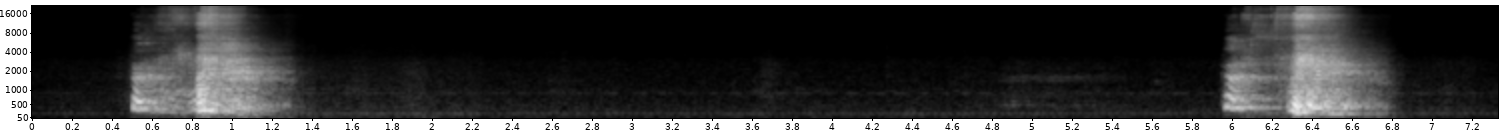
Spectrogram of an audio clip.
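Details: Sneezing at smoking: two separate sneezes, each a short in-breath then an explosive burst, about five seconds apart in a quiet room.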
